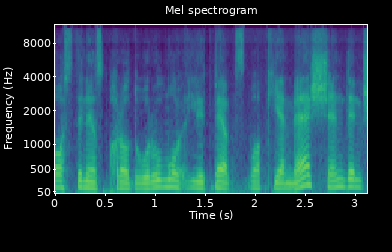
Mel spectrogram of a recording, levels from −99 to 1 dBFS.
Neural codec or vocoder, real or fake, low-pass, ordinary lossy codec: codec, 16 kHz in and 24 kHz out, 0.6 kbps, FocalCodec, streaming, 2048 codes; fake; 10.8 kHz; Opus, 24 kbps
